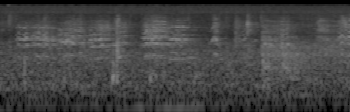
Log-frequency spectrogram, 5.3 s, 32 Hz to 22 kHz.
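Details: Little corellas calling in suburban Melbourne, Australia, 2 April 2014: a noisy mix of grating screeches and squawks from several birds, with a few sharp louder notes above constant background noise.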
